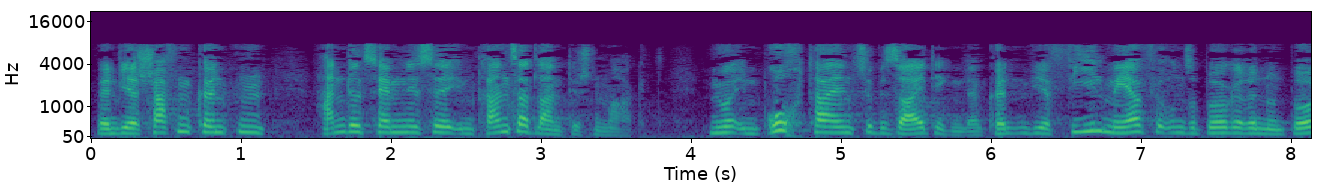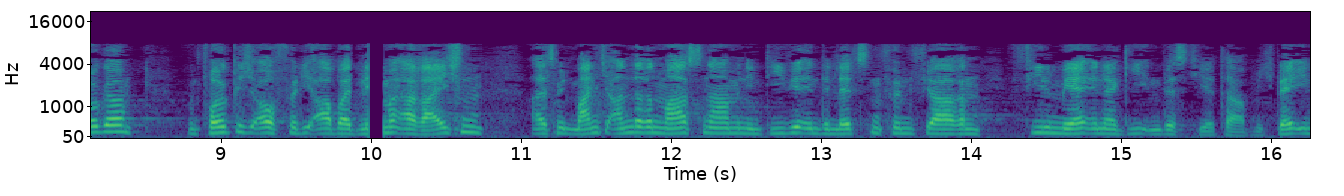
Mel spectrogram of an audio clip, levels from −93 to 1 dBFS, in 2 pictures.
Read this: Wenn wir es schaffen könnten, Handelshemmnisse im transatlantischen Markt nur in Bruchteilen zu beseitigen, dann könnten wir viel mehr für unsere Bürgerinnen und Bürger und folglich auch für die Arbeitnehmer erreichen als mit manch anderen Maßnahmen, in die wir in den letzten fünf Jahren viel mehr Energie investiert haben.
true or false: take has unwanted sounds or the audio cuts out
true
